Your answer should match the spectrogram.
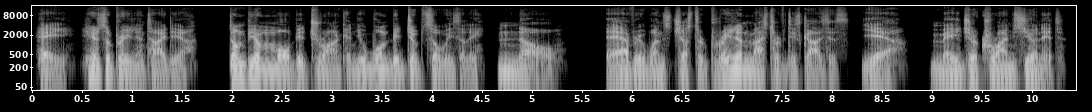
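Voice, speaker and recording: Very deep, gravelly, bitter police detective. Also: male voice, moderate pace, a bit bright, no echo, clean studio sound, exaggerated voice. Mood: weary sarcasm. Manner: sardonic, contemptuous, weary scolding. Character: bitter, exasperated, foul-mouthed male police detective, scathingly sarcastic. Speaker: video game voice actor. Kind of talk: video game character dialogue.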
